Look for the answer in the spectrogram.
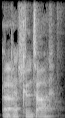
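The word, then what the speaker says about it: Countach: How do you pronounce that track? Kuntech? – Kuntak? Yeah. Kuntak. It's a Lambo.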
